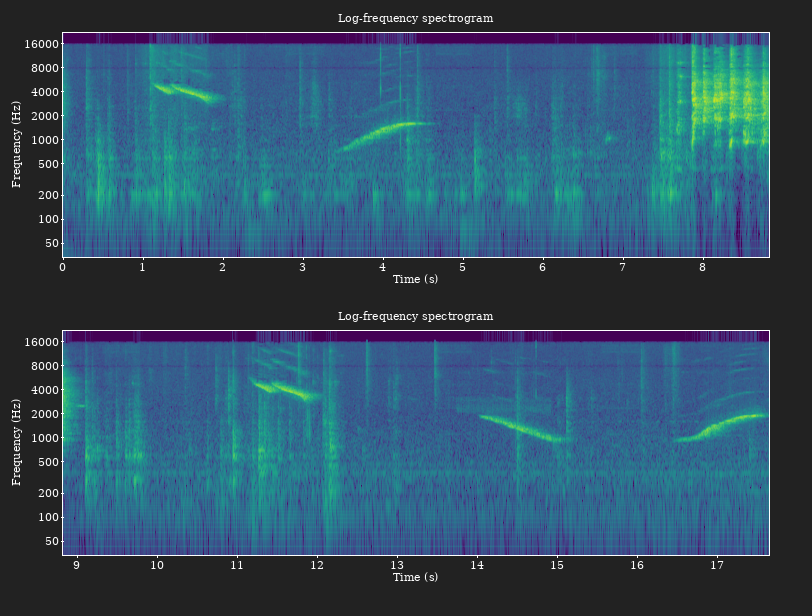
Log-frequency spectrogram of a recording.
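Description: A parrot whistles in sliding notes, rising and falling.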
